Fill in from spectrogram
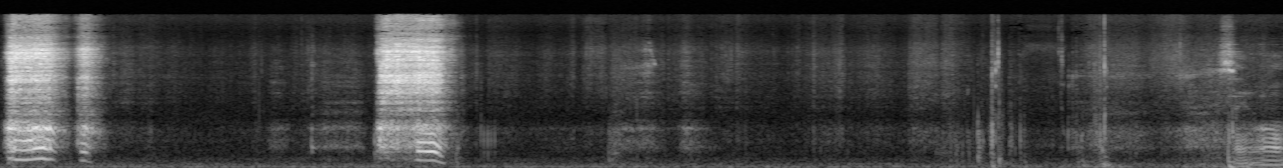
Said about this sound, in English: Stretching. Blow my nose real quick. Sorry, I'm just not gonna stop it.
